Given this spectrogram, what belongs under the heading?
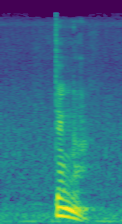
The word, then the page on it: denga: Nukuoro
